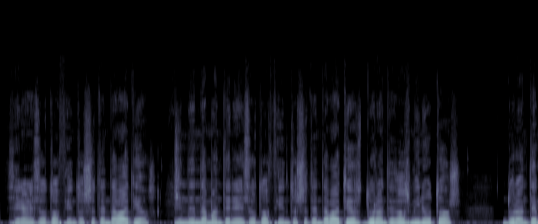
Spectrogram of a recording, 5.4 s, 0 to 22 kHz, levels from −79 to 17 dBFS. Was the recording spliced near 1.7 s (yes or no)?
yes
